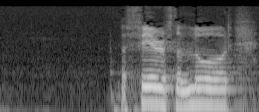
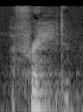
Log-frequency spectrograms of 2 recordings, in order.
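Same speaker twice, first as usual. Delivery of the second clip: soft whispered echo; murmur; 2 semitones lower, 8 dB quieter than usual. A narrator's reading. Rat murmuring his answer to Mole. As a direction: breathe the word back in awe. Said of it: "murmured the rat".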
